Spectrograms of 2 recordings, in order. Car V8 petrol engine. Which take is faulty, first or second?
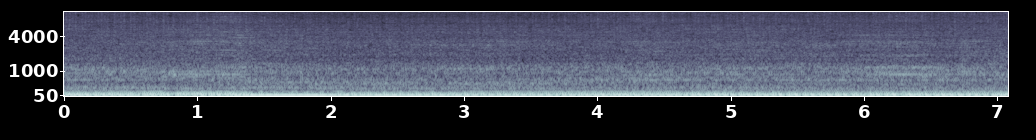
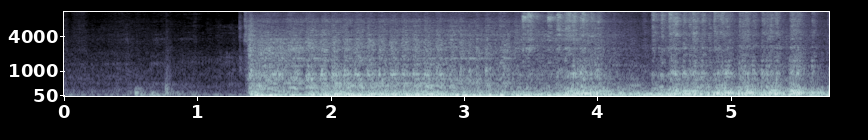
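second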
